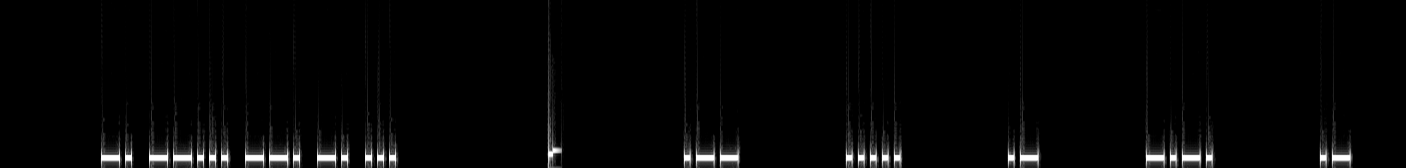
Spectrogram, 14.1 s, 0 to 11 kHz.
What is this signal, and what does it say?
Morse code, heard as a keyed tone, about 20 wpm, spaced as for 10 wpm, 700 Hz. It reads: N7GNS W5ACA
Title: USA Call Signs - 6x Character Spacing - 20wpm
